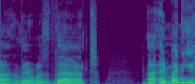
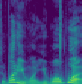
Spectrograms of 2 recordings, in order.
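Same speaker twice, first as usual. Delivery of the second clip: higher, louder, mocking taunt; taunty; 5 semitones higher, 6 dB louder than usual. Shown as a demonstration. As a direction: needle him with each word. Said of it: "it could be delivered in a very taunty".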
